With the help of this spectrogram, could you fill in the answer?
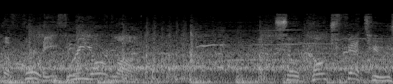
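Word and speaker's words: Fetu: 43-yard line so coach fethu spelled f-e-t-u for the longest time i was pronouncing it coach fedo like feta cheese so let's just say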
